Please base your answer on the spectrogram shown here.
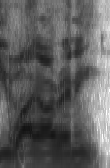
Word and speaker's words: Byrne: I think Byrne. Anybody can spell Byrne. Come on, it's not that hard. Well, I actually changed mine phonetically to Burn because I pronounce it incorrectly all the time if I did.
